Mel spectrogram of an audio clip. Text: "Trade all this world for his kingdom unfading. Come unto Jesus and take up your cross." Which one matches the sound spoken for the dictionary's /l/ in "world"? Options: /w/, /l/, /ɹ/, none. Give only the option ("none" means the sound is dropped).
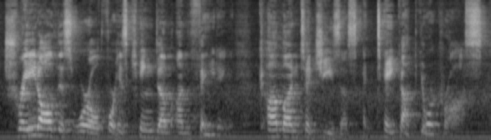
/l/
